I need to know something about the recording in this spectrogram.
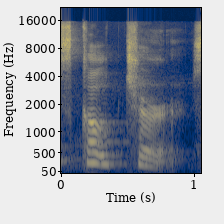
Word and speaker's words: sculpture: طيب تمثال sculpture sculpture sculpture. لو عايز تنطقها نطق فعلا صحيح تخفف قوي قوي ال في النطق.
